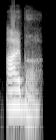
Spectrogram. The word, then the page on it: IBA: Indian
